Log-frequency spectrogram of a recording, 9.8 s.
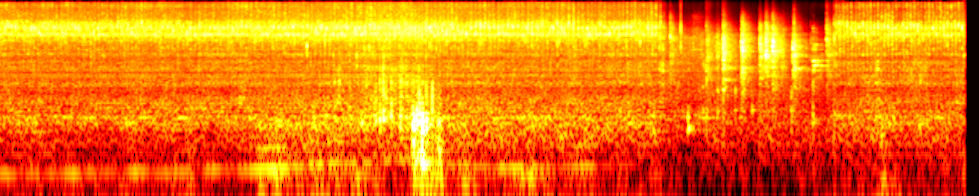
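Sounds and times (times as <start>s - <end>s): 
motorbike revving faster: 0.0s - 9.7s.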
